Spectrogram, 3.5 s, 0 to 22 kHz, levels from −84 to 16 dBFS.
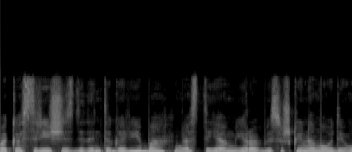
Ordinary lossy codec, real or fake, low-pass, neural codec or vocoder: Opus, 64 kbps; fake; 10.8 kHz; codec, 24 kHz, 0.9 kbps, WavTokenizer, medium speech release version 1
